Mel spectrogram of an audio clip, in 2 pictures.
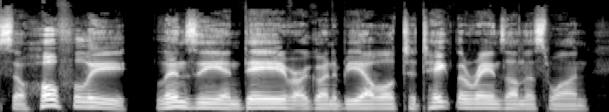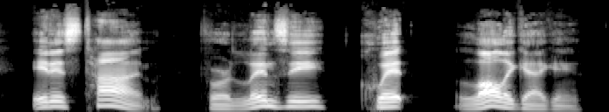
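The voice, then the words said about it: Strained, failing voice. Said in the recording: “My voice is giving out on me”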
